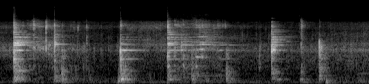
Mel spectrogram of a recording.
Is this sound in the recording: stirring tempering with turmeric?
yes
